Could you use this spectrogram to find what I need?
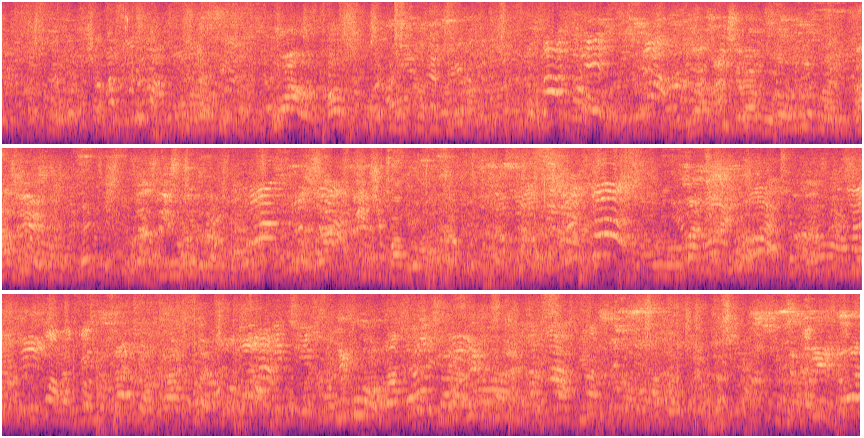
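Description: A crowd shouts and cheers throughout, echoing in an indoor hall.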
